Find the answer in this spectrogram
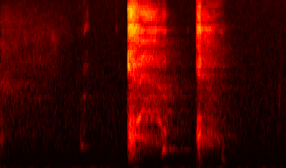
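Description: A woman coughing twice into her hand: one cough about a second in, then a shorter one half a second later.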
